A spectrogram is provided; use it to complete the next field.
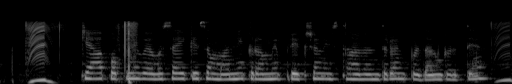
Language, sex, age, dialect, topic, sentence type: Hindi, female, 36-40, Hindustani Malvi Khadi Boli, banking, question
